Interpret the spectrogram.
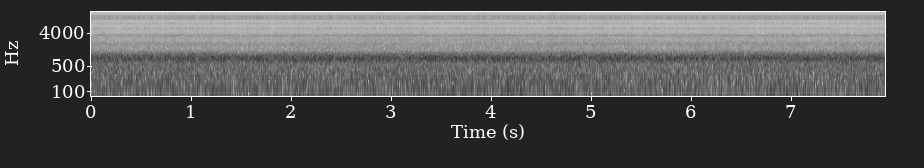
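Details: Steady rushing and gurgling of a stream, with no animal sounds.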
